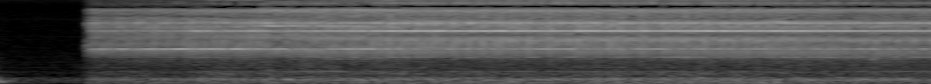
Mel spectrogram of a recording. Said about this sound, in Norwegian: Så nå har jeg trukket ut alarmen.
